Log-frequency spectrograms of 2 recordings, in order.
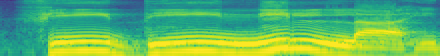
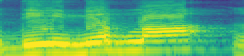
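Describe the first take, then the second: First: दीनिल्लाहि slowly, thin "laah" with clear a; light lam. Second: दीनिल्लाह with thick, rounded "law"; wrong heavy lam. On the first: Teacher modelling Allah's name read thinly, light lam. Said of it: "लफ्ज़ अल्लाह बारीक पढ़ा जाएगा". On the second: Teacher showing the error, wrong heavy lam. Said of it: "गलत हो जाएगा". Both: Shown as a demonstration.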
